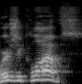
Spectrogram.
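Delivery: very high, shrill, loud scolding yell. Retelling how Mom asked about gloves: imitating Mom yelling. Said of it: "Mom would yell at me and she'd be like".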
